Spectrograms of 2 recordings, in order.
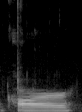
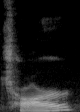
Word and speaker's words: char: other day was saying that car should be pronounced char and then if you pronounce it car you're an abomination and to them i say they are an abomination like char like charmander from char chara like like that method car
